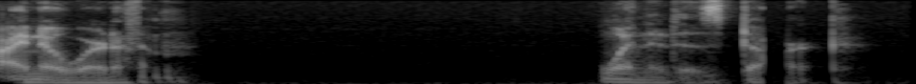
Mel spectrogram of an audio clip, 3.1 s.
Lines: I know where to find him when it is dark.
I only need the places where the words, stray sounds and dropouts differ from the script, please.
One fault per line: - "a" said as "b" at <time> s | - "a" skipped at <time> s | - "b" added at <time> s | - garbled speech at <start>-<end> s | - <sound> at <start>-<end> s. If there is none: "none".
- "find" skipped at 0.5 s
- dropout at 2.6-2.6 s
